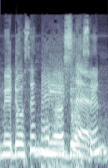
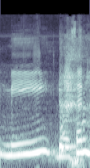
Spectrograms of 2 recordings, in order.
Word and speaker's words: Medosen: Bacanya gimana tuh? Medosen. Measuring dilution dose of anesthetic. Measuring the dilution dose of anesthetic drugs. Oh. Jadi singkatan itu Medosen itu. Aku pikir me itu mi dosen dosen gitu. Aku dan dosen. Iya, gimana nih bacanya me dosen atau mi dosen gitu.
